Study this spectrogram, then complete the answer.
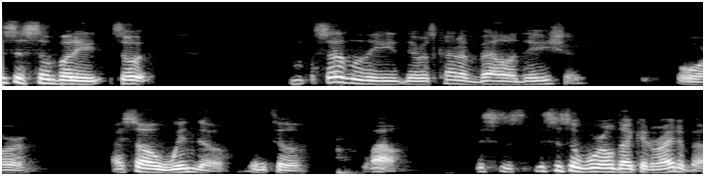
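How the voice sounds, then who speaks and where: With a Brooklyn accent, a man talks at a moderate pace with long, frequent pauses, a fairly high pitch, and ordinary pitch variation. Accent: Brooklyn accent, come back. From Brooklyn, New York. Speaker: author. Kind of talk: panel discussion.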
